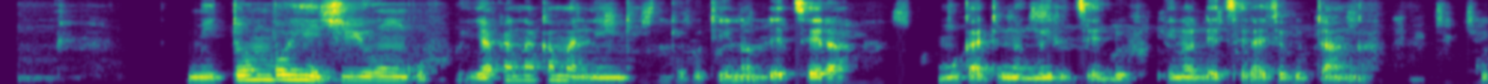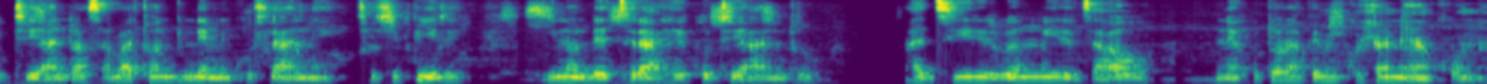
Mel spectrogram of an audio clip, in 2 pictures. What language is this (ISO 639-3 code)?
ndc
